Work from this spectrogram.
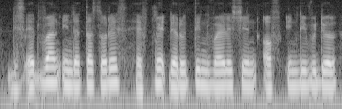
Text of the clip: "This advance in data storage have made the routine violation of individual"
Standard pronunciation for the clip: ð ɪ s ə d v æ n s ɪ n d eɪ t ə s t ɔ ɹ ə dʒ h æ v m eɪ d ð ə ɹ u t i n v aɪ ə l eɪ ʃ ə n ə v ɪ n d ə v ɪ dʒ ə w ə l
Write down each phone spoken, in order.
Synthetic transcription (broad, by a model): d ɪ s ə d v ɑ n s ɪ n d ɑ t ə s t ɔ ɹ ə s h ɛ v m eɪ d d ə ɹ u t i n v aɪ ə l eɪ ʃ ə n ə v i n d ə v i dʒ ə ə l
